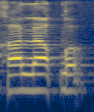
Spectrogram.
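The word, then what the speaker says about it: خَلَقَ: মা খালাক এখানে দম সারলে এই কাফ কলকলা হরফ, আওয়াজটিতে এটি টক্কর খাবে।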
